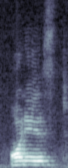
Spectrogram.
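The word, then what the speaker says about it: honest: হয় সেখানে এ না বসে এন বসবে যেমন অনেস্ট আওয়ার এয়ার খেয়াল কর এই দিয়ে এ দিয়ে এখানে আছে হাউস হাউস এখানে এ উচ্চারণ হই আস হাউস আর বাকি আওয়ার এখানে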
